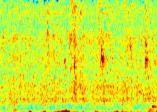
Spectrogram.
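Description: Low, uneven rumble under a steady haze of water and wind noise on the open deck of a river boat.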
